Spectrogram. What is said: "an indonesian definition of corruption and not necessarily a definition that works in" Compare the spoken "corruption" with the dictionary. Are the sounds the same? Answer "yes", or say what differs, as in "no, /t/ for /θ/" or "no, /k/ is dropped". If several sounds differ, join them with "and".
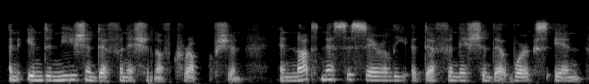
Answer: yes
